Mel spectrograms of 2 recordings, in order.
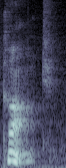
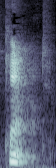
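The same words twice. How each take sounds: First: It is said in a British accent. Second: It is said in an American accent. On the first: "in British English" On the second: "American English"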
